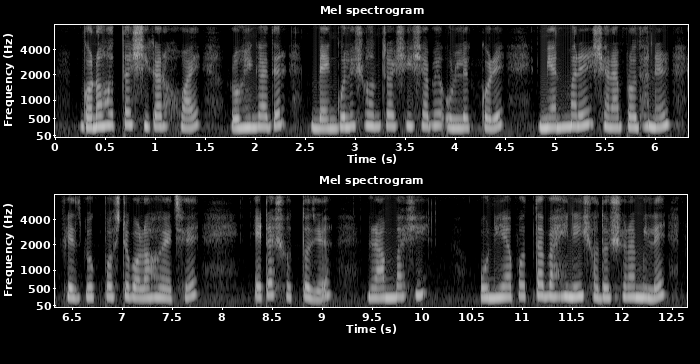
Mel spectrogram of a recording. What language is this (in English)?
Bangla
